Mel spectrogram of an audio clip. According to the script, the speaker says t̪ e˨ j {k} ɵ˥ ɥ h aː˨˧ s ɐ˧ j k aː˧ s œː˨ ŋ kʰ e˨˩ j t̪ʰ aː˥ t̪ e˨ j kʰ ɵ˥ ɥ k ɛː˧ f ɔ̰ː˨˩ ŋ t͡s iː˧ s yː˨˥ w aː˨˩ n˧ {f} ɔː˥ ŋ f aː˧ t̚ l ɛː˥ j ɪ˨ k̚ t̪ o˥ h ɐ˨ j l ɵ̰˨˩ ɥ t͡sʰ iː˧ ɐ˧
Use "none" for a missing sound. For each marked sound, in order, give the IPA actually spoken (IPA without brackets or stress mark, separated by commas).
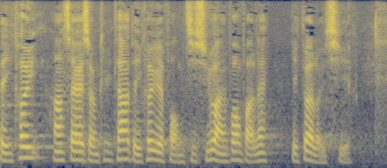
kʰ, f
